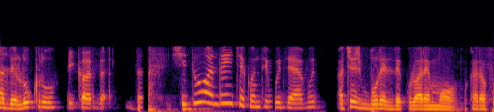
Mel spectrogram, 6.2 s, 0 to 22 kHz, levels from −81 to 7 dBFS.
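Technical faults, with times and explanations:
1.74–1.86 s, 3.36–3.44 s (just before "ai avut") and 5.65–5.81 s: packet loss with pitch repetition. About 120, 80 and 130 ms of audio went missing. The receiver loops the last pitch period, so each gap sounds held and buzzy, then fades. The last loss comes in short bursts.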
